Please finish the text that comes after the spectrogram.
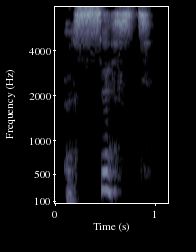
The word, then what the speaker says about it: assist: L'accent tonique tombe sur la deuxième syllabe. Assist. Le premier son, ça n'est pas un A, c'est le son E qu'on va entendre.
